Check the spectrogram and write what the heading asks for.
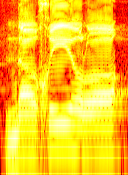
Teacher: خو اور رو یہاں پر دو حرف آگے موٹے، یعنی انہیں منہ گول کر کے پڑھنا چاہیے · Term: موٹا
